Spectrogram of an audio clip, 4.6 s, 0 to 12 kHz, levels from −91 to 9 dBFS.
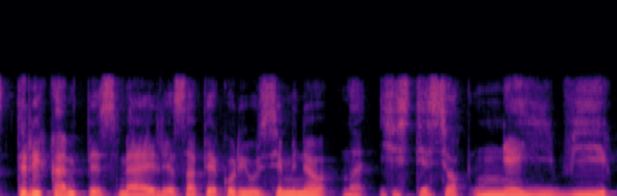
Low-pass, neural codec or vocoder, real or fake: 7.2 kHz; none; real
